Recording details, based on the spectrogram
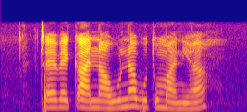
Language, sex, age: Venda, female, 21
